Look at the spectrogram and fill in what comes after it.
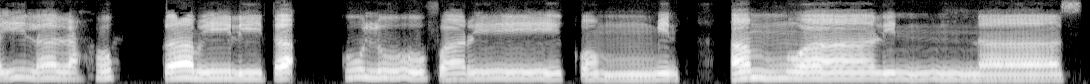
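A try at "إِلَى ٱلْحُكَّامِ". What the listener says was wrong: Ilal hukam. Nah, di sini kan fathah kafnya ketemu alif. Berarti dibacanya gimana, Bu? Panjang ya, tadi kelewat.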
